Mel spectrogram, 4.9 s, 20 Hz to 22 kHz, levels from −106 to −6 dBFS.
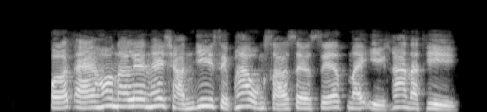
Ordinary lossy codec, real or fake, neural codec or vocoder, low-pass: none; real; none; 7.2 kHz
